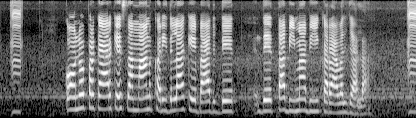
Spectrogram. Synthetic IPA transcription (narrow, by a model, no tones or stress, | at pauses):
kɔːnopɾəkaɾkesamankʰəɾid̪lakebad̪ | d̪et̪abimabʱikəɾaʋəld͡ʒala̰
